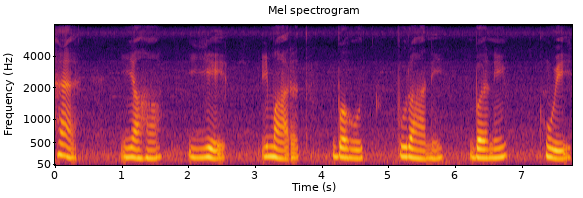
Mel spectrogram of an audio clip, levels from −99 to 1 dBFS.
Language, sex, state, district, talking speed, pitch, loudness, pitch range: Hindi, female, Haryana, Rohtak, 60 wpm, 190 Hz, -17 LUFS, 180-205 Hz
